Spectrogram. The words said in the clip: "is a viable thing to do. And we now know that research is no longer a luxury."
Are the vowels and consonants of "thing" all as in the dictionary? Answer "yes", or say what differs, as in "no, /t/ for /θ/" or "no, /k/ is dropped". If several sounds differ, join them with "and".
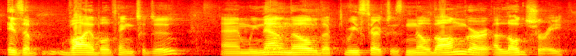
yes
